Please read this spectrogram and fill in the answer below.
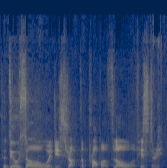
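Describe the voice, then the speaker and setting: An actor playing a solemn fire god and guardian in a video game, speaking in a measured, formal, cryptic way. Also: male voice, mid-range voice, animated, fairly bright tone, a little hiss or hum, lightly acted. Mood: calm, reserved.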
